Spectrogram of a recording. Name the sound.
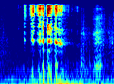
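crunchy snack being chewed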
